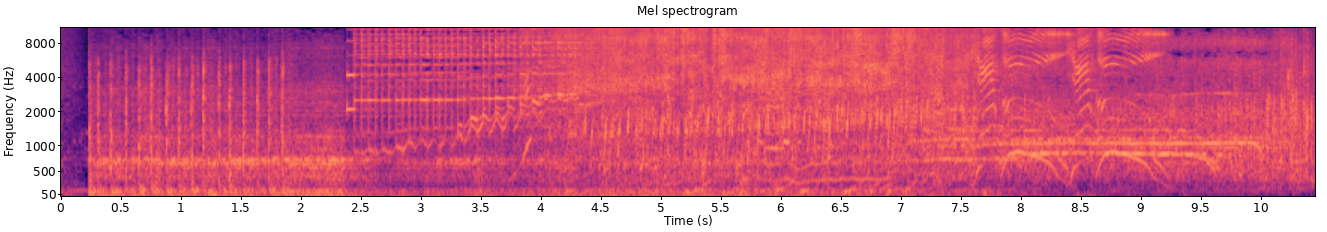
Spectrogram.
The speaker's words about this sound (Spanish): Y aplauso, aplauso, claro que sí.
